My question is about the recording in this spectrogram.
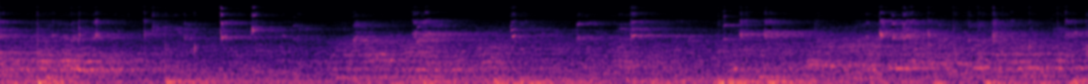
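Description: A basketball bouncing irregularly on a hardwood gym floor during play, with the voices of players and spectators, all echoing in the gymnasium.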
